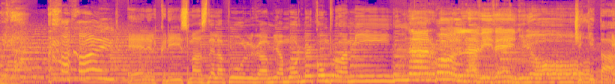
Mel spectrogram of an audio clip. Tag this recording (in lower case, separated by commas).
music, speech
